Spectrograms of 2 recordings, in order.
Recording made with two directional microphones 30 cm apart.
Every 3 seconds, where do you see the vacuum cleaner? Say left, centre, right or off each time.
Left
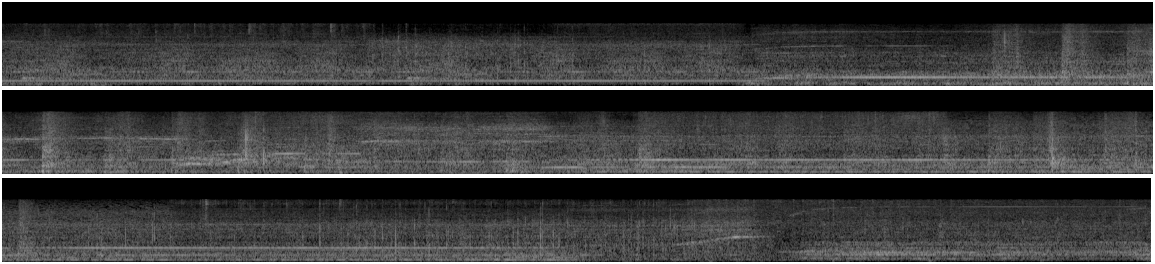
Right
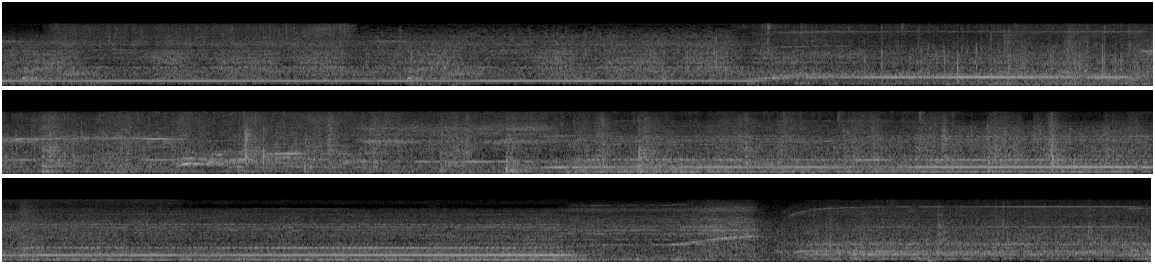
right, right, right, right, centre, left, right, right, right, right, right, right.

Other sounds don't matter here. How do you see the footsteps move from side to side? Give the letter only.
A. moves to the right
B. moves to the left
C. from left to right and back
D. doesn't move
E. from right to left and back
C.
